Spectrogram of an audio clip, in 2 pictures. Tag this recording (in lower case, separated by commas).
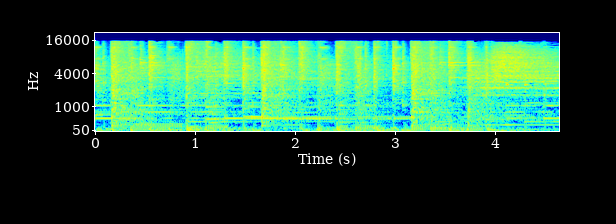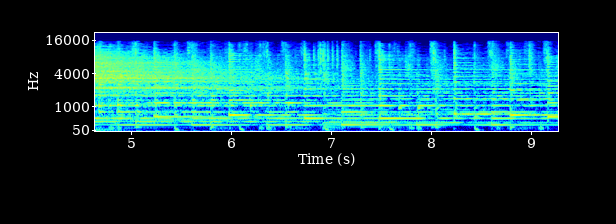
music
